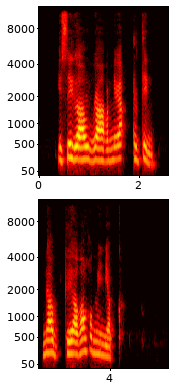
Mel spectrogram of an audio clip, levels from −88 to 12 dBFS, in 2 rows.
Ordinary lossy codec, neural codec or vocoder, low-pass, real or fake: AAC, 64 kbps; codec, 24 kHz, 1.5 kbps, HILCodec; 10.8 kHz; fake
